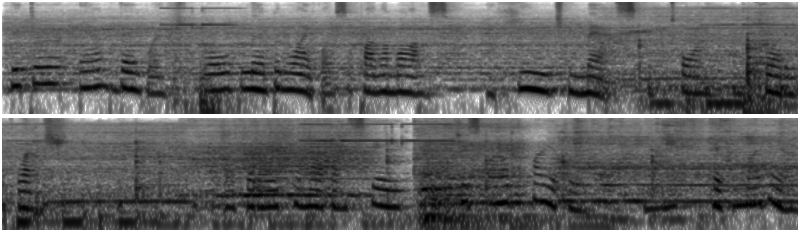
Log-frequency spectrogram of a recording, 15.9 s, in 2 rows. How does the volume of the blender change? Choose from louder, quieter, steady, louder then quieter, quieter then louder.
louder.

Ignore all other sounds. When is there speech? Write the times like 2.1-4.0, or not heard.
0.1-8.6, 10.2-15.8.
